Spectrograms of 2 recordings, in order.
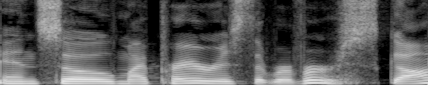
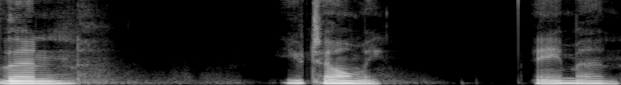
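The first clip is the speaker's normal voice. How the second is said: bad, over-the-top, slow Southern American drawl. Joking prayer to the Lord, in a really poor Southern accent. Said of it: "I'm talking with a really poor southern accent".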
